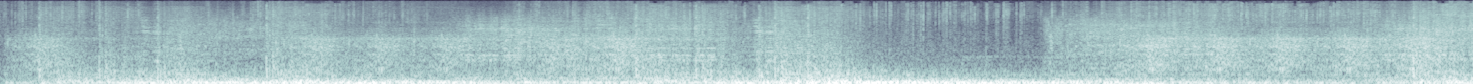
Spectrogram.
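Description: Turret fire in the Factorio video game, shooting through cliffs at alien nests: a dense, continuous rumble of booming shots and bursts at steady loudness throughout, with no voices.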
